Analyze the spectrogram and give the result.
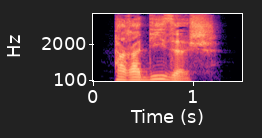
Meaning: paradisiacal, heavenly
- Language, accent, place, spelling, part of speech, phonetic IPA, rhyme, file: German, Germany, Berlin, paradiesisch, adjective, [paʁaˈdiːzɪʃ], -iːzɪʃ, De-paradiesisch.ogg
